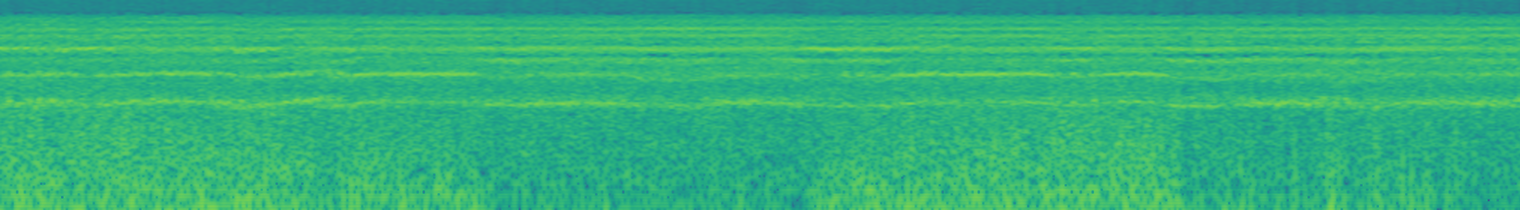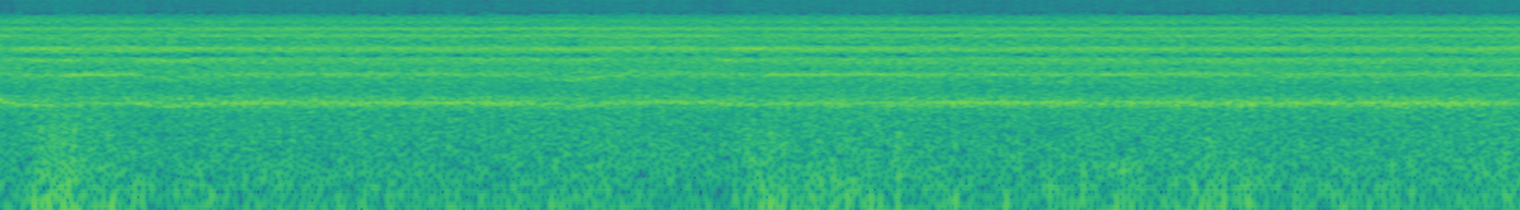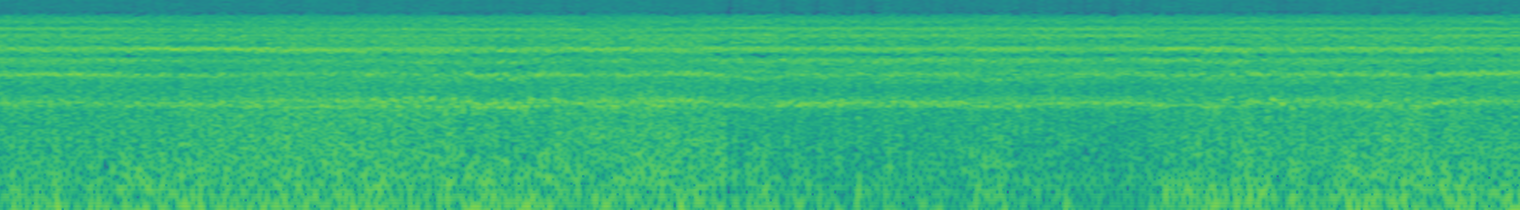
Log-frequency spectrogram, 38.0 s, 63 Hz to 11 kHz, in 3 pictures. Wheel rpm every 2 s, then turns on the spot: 220, 230, 230, 220, 230, 220, 230, 230, 230, 230, 230, 230, 230, 210, 210, 220, 230, 220, 230.
none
